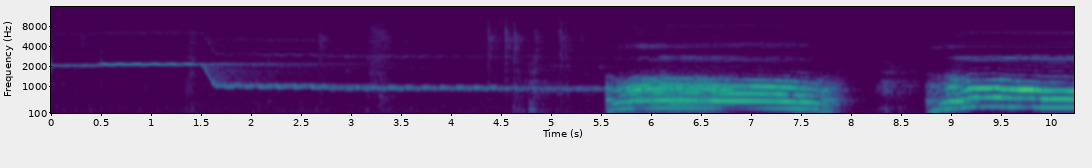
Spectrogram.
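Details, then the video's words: Pet dog howling indoors in reply to a sustained electronic tone from an iPhone; the tone steps down in pitch, then two long harmonic howls follow, the first about two and a half seconds long, then a brief pause before another begins. "Dog howling at iPhone"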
